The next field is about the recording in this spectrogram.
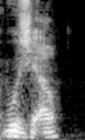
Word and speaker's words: wuxia: Wu, wuxia movies. I don't say that right, do I? Uh, wuxia. – Sure, that's it.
